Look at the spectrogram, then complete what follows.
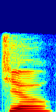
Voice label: "zier1", Taiwanese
